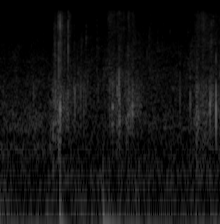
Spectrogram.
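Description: Faint footsteps of someone walking while filming, about three steps a little over half a second apart.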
